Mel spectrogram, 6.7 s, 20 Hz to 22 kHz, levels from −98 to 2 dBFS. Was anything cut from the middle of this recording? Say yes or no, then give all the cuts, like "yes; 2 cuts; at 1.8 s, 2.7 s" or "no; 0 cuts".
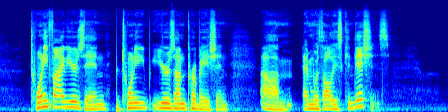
no; 0 cuts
